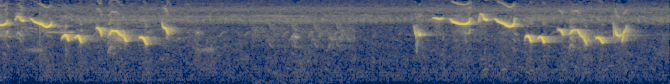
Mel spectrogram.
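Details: Oriental magpie-robin, known locally as kacer, singing in two bursts of clear whistled phrases, slurred notes sweeping up and down, repeated quickly, with a quiet pause between bursts and a steady high hiss behind.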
